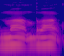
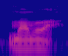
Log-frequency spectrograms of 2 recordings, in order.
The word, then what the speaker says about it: Mont Blanc: if I ever get my hands on this Mont Blanc tablet, oh jeez, I'm definitely gonna get a top hat to do that review. Because it requires a top hat. And I gotta say like Mont Blanc.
